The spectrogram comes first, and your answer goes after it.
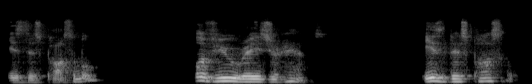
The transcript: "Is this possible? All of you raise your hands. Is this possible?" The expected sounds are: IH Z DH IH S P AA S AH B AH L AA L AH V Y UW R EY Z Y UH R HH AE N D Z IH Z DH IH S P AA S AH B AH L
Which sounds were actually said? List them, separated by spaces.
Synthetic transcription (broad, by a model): IH Z DH IH S P AA S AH B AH L AA L AH V Y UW R EY Z Y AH R HH AE N D Z IH Z DH IH S P AA S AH B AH L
